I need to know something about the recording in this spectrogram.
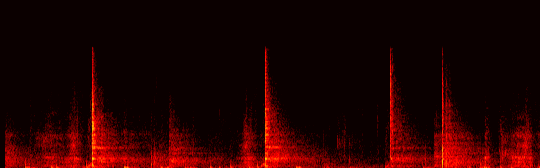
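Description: Badminton racket strings striking a shuttlecock three times, about two and a half seconds apart, each a sharp crack with a short ringing ping, as overhead reverse (sliced) drop shots are played. Lighter footstep thuds on the court floor between the hits.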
